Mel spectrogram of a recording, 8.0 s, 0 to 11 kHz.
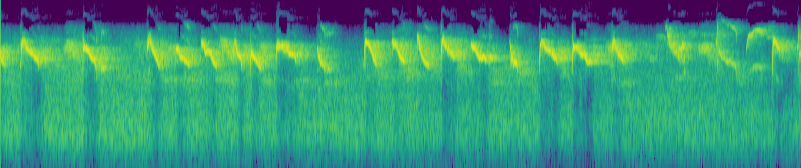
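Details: White-eye kept in captivity, recorded 9 December 2018 before deworming, pours out a long, fast high-pitched warble of sharp descending whistles in tight clusters, with brief breaks between bursts.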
